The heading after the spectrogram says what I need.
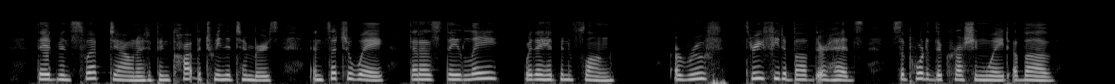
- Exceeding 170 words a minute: Yes, average, 200 wpm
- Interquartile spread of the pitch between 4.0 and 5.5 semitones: No, average, 2.7 semitones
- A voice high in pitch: Yes, high, 220 Hz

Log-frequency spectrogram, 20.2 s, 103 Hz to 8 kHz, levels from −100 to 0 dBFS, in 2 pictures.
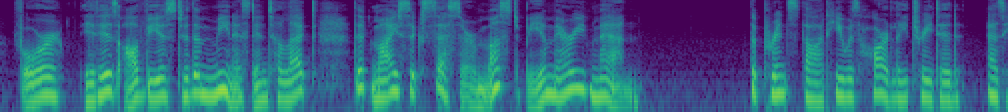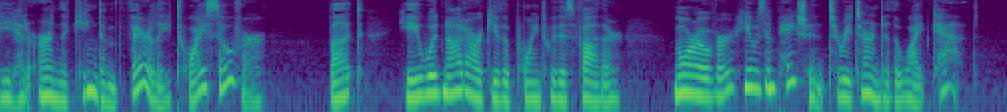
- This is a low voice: No, high, 190 Hz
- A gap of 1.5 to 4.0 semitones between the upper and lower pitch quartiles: No, average, 4.4 semitones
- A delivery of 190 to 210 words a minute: No, average, 160 wpm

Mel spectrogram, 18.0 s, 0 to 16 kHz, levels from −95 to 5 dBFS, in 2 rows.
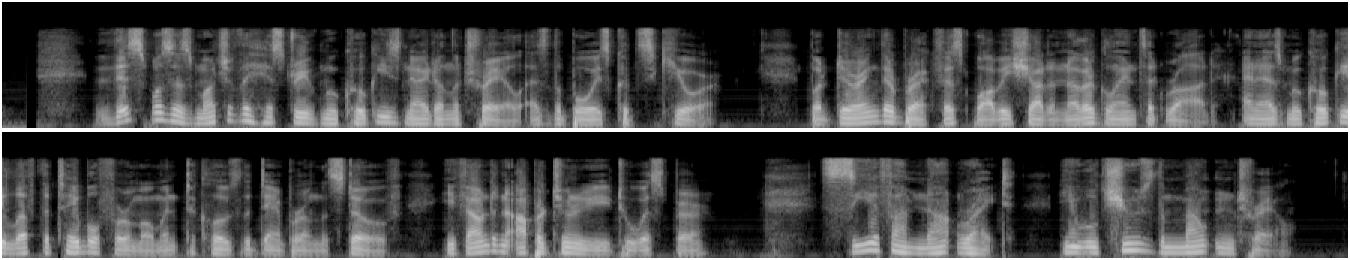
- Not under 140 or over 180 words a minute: No, fast, 205 wpm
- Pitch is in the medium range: No, low, 105 Hz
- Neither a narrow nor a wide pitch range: Yes, average, 4.7 semitones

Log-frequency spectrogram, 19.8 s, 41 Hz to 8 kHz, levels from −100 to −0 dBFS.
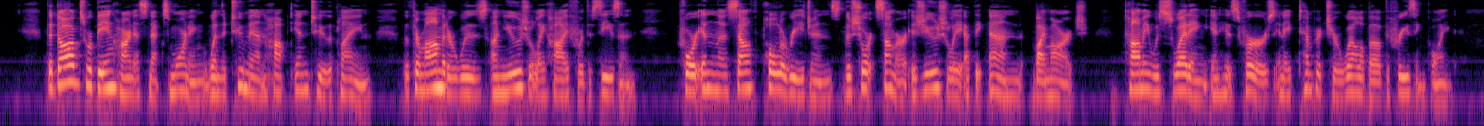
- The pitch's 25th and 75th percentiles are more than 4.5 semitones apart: No, average, 4.2 semitones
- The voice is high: No, medium, 160 Hz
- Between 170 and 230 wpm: No, average, 160 wpm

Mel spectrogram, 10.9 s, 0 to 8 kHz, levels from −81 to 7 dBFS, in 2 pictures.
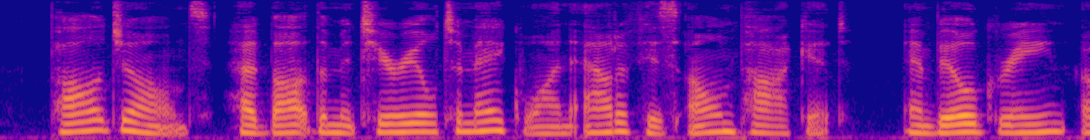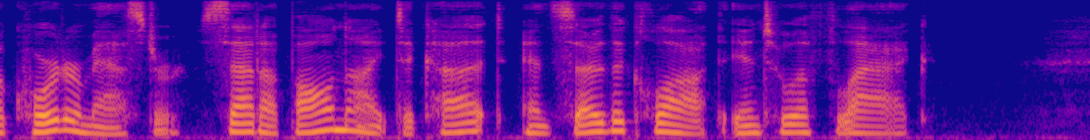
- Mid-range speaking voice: Yes, medium, 170 Hz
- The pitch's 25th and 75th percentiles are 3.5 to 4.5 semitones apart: No, narrow, 2.6 semitones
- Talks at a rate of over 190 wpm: No, average, 180 wpm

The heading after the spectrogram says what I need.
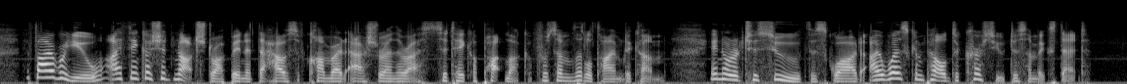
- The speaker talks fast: Yes, fast, 240 wpm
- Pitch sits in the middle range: Yes, medium, 170 Hz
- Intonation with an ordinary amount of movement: No, wide, 9.0 semitones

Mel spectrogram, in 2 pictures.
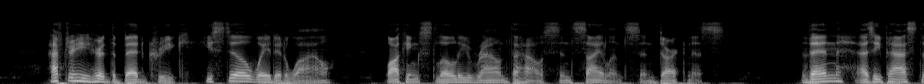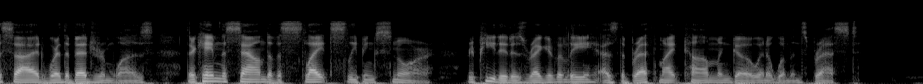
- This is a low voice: Yes, very low, 95 Hz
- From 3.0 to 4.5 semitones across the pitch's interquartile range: Yes, average, 4.0 semitones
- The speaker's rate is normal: Yes, average, 170 wpm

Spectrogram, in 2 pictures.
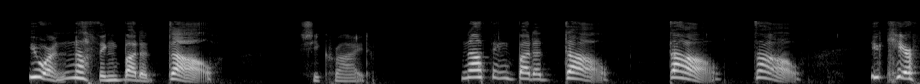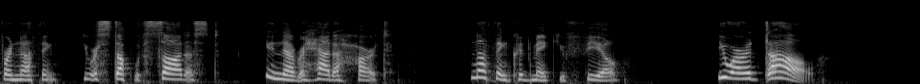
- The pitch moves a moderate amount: No, wide, 5.7 semitones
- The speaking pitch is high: Yes, very high, 250 Hz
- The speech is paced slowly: Yes, slow, 125 wpm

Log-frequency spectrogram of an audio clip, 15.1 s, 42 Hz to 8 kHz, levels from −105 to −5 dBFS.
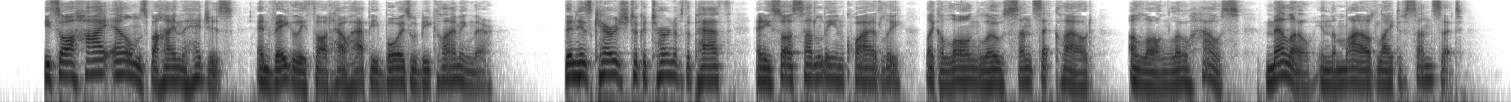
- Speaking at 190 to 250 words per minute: Yes, average, 195 wpm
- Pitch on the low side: Yes, low, 120 Hz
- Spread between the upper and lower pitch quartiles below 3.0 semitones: No, average, 4.0 semitones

